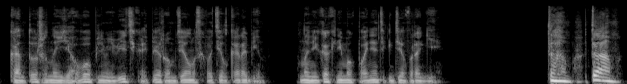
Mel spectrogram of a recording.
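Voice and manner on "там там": high, loud panicked cry; hysterical scream. A narrator's reading. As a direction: scream it in terror. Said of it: "истерично кричала".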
